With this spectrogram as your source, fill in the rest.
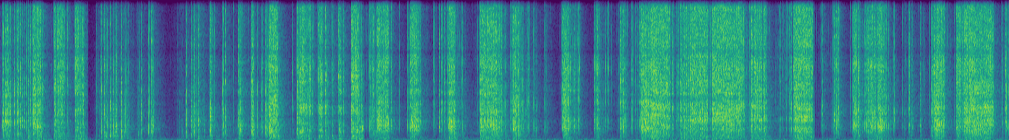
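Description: Wide, thin, flexible white nylon hook-and-loop (Velcro) strips are pulled apart by hand and pressed back together, with the audio slowed down. Bursts of harsh, bright crackling ripping come in rapid, uneven clusters separated by short pauses, with almost no low end.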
